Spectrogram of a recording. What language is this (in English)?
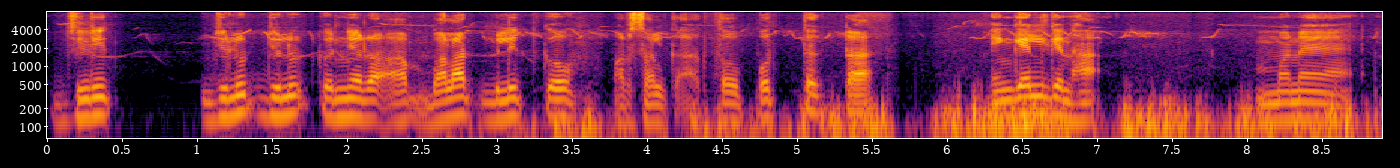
Santali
